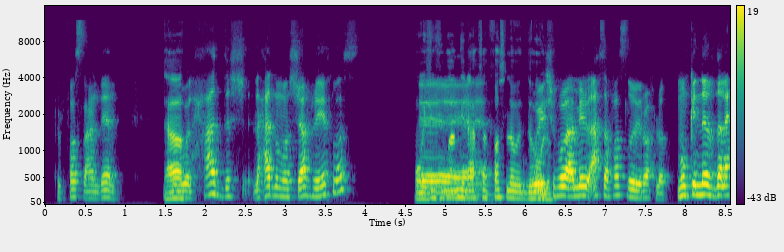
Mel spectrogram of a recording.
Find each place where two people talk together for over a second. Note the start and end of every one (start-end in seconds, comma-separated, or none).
4.7-6.4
